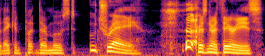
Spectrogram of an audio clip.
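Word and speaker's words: outré: That's outre. – Outre. – You have to pronounce the accent that I always have to look up how to type.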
